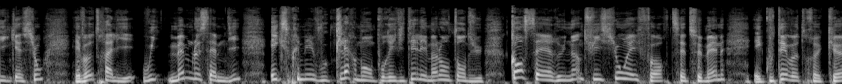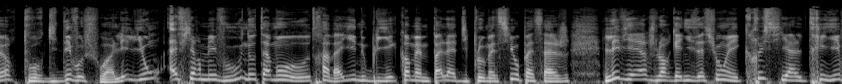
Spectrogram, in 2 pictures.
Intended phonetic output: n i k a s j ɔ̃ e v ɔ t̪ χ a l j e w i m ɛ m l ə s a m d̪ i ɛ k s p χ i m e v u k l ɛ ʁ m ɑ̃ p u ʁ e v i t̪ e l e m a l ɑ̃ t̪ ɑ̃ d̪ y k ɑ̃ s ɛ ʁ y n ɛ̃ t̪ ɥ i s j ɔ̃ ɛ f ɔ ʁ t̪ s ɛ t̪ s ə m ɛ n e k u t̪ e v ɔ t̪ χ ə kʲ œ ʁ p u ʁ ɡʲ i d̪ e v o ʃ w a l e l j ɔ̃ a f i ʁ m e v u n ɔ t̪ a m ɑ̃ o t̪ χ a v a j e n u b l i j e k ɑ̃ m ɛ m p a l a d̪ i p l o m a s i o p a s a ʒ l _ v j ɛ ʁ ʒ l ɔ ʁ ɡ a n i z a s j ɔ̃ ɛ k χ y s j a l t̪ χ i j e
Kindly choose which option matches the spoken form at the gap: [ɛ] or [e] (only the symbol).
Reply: e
